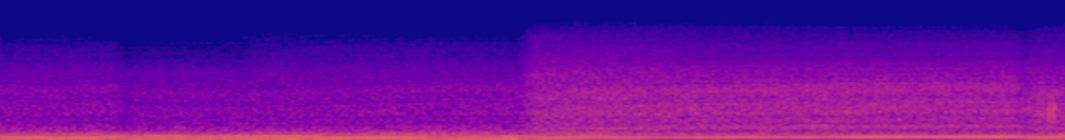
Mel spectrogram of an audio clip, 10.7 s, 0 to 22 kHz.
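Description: Tractor engine droning steadily in Farming Simulator 25 during a logging haul, a low continuous hum with a shift in pitch and texture partway through, no talk.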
